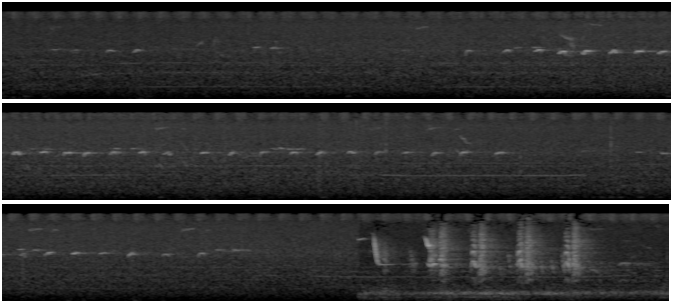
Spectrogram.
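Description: Wild birds calling: a rapid series of short, high chirps, about two or three a second, runs for roughly ten seconds. Near the end the background changes and a few louder, harsher sounds come in.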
